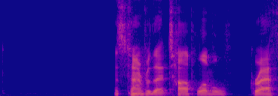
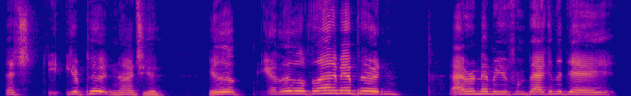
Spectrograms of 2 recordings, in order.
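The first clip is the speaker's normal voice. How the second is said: excited recognition in a brash tycoon voice; Trump impression; 7 semitones higher than usual. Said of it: "orange man enters".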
